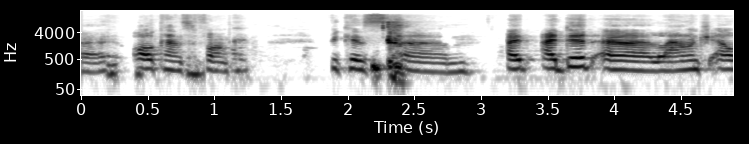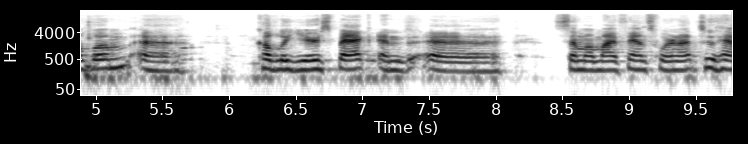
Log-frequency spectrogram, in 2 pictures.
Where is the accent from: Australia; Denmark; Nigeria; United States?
Denmark; English is a second language; I'm from Denmark. There are some issues with the work permits and stuff.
